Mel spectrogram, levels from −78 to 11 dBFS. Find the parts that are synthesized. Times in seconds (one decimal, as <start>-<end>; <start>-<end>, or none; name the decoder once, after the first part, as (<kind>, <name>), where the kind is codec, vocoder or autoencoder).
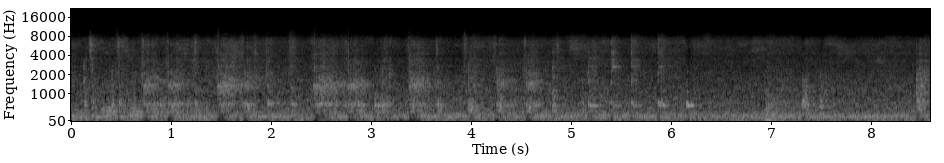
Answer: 1.3-2.5 (autoencoder, DAC-VAE); 3.9-8.6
